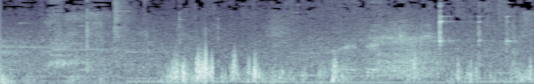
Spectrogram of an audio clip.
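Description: A metal spoon clinking lightly against a drinking glass a few times near the end as thick whipped foam is spooned into it. A little over a second in, a brief run of loud yelp-like calls is the loudest sound.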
